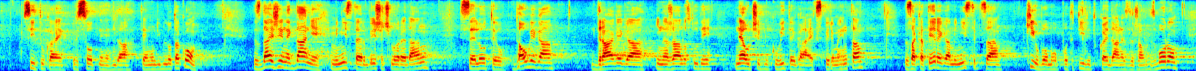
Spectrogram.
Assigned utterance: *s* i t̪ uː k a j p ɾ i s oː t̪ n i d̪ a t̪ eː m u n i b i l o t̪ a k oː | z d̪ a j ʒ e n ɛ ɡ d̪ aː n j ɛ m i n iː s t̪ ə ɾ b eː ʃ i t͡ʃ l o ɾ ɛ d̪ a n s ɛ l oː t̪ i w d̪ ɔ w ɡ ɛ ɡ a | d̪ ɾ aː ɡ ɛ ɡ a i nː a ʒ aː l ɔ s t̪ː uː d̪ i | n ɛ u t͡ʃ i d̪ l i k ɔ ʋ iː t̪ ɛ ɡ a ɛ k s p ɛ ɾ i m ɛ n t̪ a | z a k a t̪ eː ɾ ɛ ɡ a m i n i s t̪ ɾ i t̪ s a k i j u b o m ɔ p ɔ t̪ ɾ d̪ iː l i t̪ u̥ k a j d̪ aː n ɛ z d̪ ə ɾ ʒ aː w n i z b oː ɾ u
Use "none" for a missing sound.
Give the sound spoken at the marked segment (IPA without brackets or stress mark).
s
